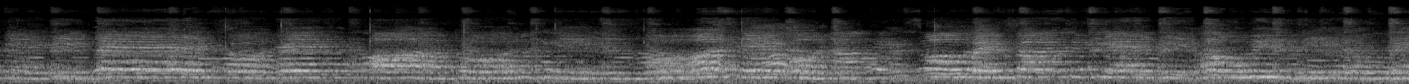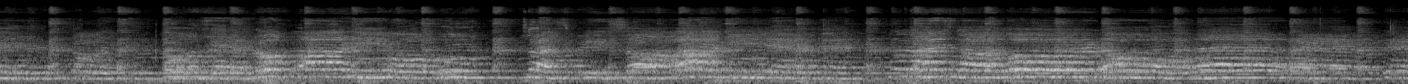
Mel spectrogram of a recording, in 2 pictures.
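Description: Children's choir singing a hymn in unison, continuous melodic singing with many voices together.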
